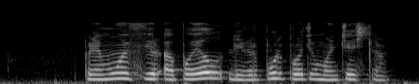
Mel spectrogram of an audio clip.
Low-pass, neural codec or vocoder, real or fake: 7.2 kHz; none; real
